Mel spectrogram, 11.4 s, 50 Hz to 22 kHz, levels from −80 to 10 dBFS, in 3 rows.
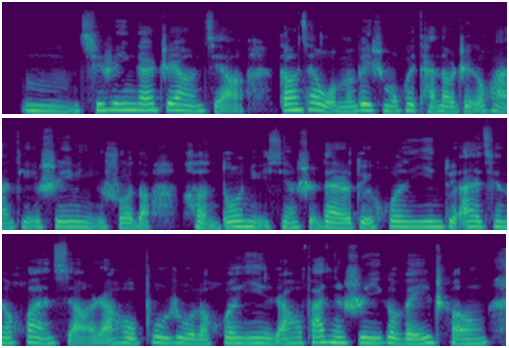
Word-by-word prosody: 嗯， 180 -2 -3
其 210 +3 -1
实 220 +1 +2
应 220 0 +2
该 210 0 +3
这 220 0 +2
样 190 -3 +1
讲， 190 - -3 0.2
刚 215 +1 +4
才 230 +1 0
我 - - +3
们 165 +1 -4
为 210 - +6
什 195 - -3
么 170 - -2
会 205 +2 -1
谈 170 0 -3
到 170 -1 +1
这 170 +1 0
个 - - -2
话 185 -6 -2
题， 180 0 -6
是 190 -1 0
因 185 - +1
为 185 - -1
你 180 +1 -6
说 165 -2 -2
的 - - -2 0.2
很 185 -4 -2
多 185 +3 +3
女 185 -1 0
性 175 -1 -4
是 - - -1
带 175 -3 +3
着 155 - +3
对 165 -1 -1
婚 185 +1 0
姻、 185 +1 +1
对 - - 0
爱 190 - +2
情 190 +1 -2
的 180 0 0
幻 185 -3 0
想， 185 - -2
然 - - +1
后 180 -1 +1
步 190 +3 -1
入 180 -2 0
了 150 -1 -1
婚 180 +1 0
姻， 175 -1 0
然 170 - +1
后 185 - -3
发 200 +2 +2
现 200 -2 +2
是 190 -1 +3
一 175 - +1
个 185 0 +1
围 165 +2 +2
城， 160 -1 -1
185 Hz, 315 characters per minute, -22 LUFS, 175-195 Hz, 0.2 s, 为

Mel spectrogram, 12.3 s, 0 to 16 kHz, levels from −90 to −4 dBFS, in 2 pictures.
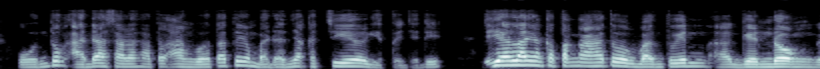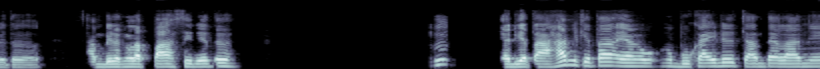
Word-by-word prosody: untung 145 +12 -5
ada 165 +6 -2
salah 150 -2 -4
satu 145 +2 -10
anggota 140 +3 -4
tuh 220 -1 -2
yang 175 - -7
badannya 135 +5 -5
kecil 170 +2 -1
gitu, 115 - -18
jadi 135 +8 -12 0.3
dialah 225 +2 +7
yang 220 - -1
ke 200 - 0
tengah 190 -2 -1
tuh 185 -4 +3
bantuin, 165 +4 -1
eee, 135 -1 -8
gendong 140 0 +4
gitu, 125 -1 -6 0.3
sambil 140 +1 +1
ngelepasin 150 +1 +2
itu. 170 +1 +1 1.5
Mmm, 255 +2 -4 0.4
iya - - -5
dia 150 0 +4
tahan, 180 +11 +4
kita 200 +1 +1 0.2
yang 175 - +2 0.2
ngebukainnya 170 +3 -1
cantelannya 160 0 0
155 Hz, 150 wpm, -20 LUFS, 140-175 Hz, 1.5 s, dialah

